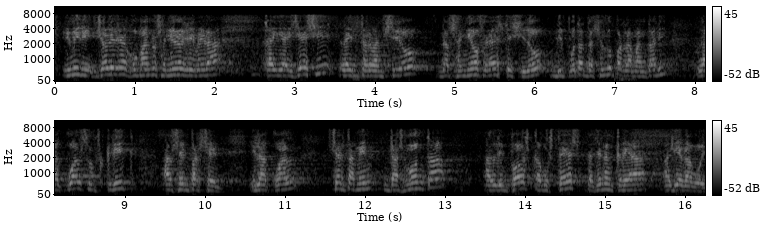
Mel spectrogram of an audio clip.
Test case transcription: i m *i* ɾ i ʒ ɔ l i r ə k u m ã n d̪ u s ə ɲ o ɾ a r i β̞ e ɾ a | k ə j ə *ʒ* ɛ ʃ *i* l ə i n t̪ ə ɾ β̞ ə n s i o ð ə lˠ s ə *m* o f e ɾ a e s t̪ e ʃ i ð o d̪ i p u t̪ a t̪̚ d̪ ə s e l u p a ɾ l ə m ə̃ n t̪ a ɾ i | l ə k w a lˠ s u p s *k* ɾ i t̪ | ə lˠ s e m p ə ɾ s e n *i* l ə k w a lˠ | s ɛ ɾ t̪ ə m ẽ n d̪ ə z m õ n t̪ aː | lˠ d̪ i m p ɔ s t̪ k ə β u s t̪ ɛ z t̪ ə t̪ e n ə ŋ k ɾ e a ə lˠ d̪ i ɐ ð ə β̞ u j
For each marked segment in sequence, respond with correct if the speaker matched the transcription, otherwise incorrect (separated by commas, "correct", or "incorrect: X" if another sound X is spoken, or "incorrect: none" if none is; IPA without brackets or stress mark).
correct, correct, correct, incorrect: ɲ, correct, correct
